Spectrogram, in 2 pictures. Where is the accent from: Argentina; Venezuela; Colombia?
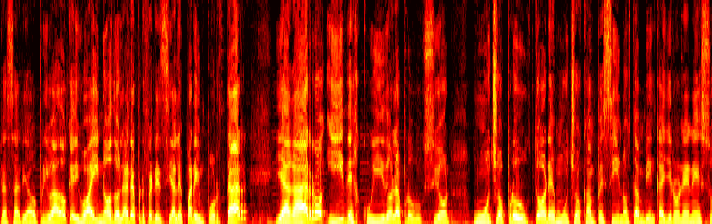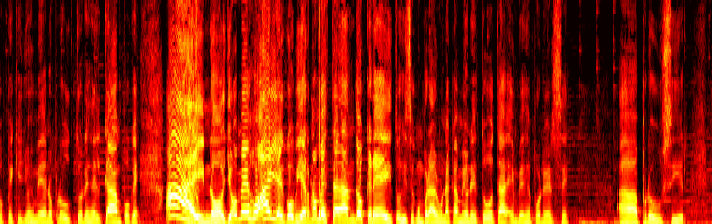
Venezuela; todos los venezolanos, en el fondo todos los venezolanos, sin distingo de posturas políticas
